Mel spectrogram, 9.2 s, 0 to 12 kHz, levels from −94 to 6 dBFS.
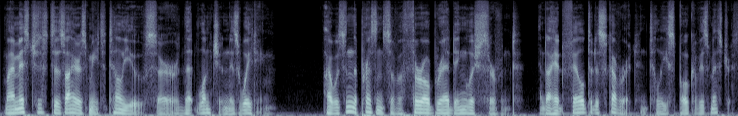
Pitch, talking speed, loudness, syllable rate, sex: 90 Hz, 220 wpm, -22 LUFS, 6.4 syllables/s, male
